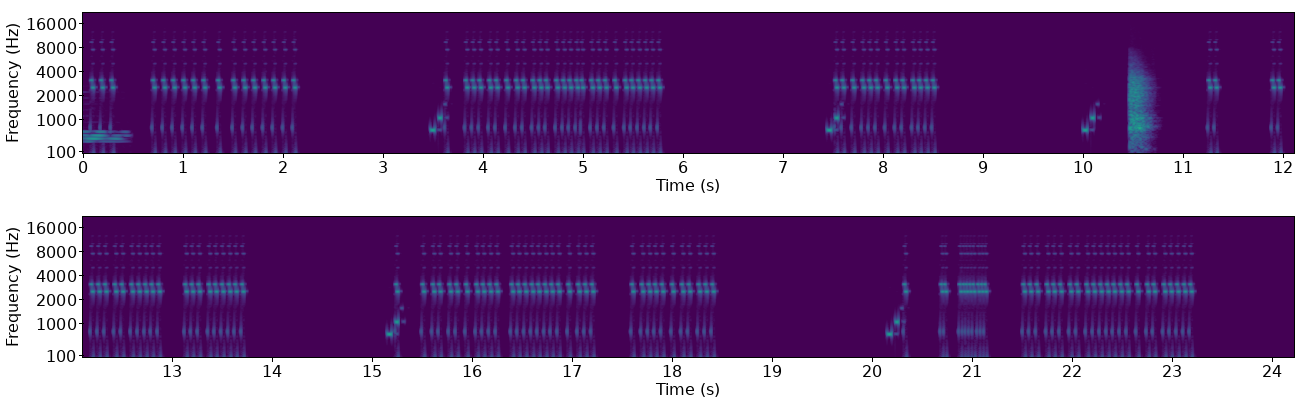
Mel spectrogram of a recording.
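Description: Rapid electronic blips chatter in quick bursts.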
